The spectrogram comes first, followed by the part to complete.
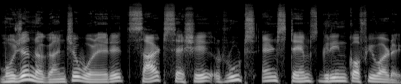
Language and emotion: Goan Konkani, neutral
